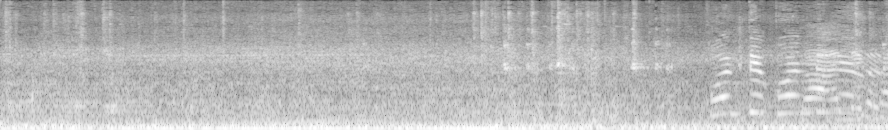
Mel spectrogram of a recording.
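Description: Inside a moving auto rickshaw, a continuous low engine rumble and road noise fill the cabin, loud and close, with voices talking over it toward the end.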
